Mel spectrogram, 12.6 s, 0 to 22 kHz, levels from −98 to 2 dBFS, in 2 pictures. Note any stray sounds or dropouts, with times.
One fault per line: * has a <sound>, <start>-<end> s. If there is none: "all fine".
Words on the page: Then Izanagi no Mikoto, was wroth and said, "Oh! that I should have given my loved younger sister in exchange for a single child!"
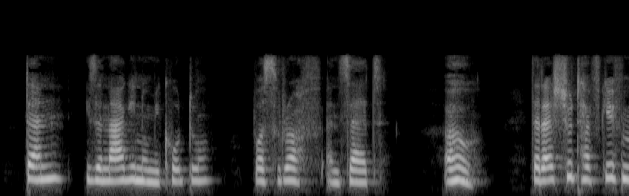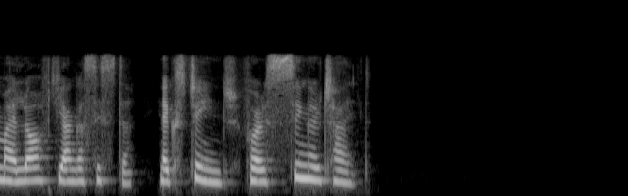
all fine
